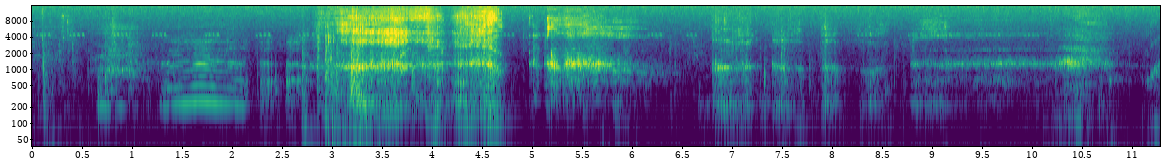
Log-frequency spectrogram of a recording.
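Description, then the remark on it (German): Loud, rasping snoring, with several drawn-out snorts and rumbling breaths following one another, some rough and gurgling, almost like an animal's grunt. “schnarcht so laut, dass es einem die Schuhe auszieht.”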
